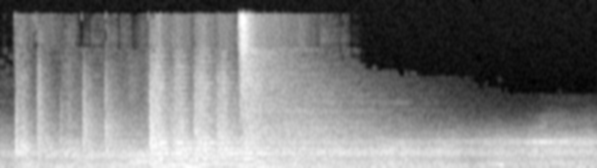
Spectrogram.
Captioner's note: plane hums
